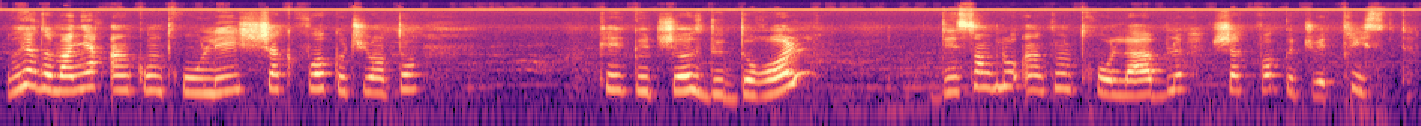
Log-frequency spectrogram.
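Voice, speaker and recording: Reading would-you-rather options aloud in an unhurried way, this high-voiced woman hosts a gaming channel, bursting into excited shouts and returning again and again to a teasing catchphrase. There's a faint hiss or hum.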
